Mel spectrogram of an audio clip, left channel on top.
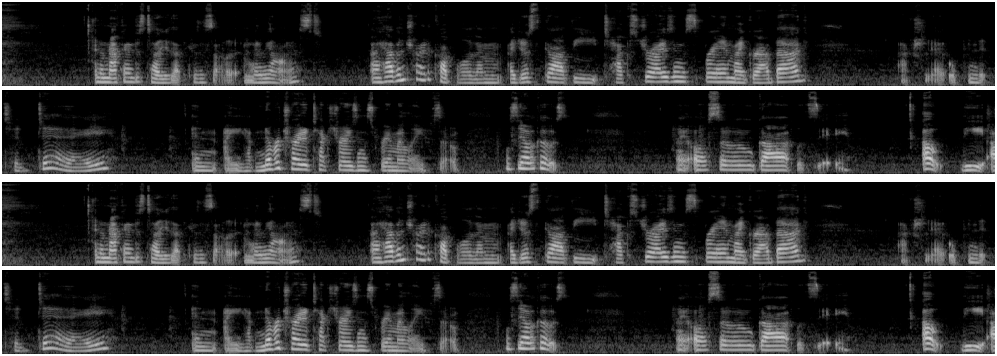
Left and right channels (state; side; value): identical; both; correlation 1.00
